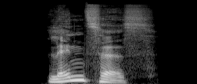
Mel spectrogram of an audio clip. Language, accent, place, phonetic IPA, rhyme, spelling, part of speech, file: German, Germany, Berlin, [ˈlɛnt͡səs], -ɛnt͡səs, Lenzes, noun, De-Lenzes.ogg
- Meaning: genitive singular of Lenz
